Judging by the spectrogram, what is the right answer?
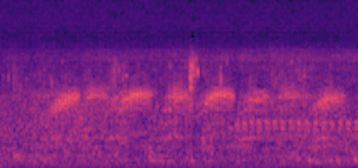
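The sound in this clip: Frogs croak in a chorus of many short, reedy calls that repeat in a fairly steady rhythm over a constant hissing background, with no voices.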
